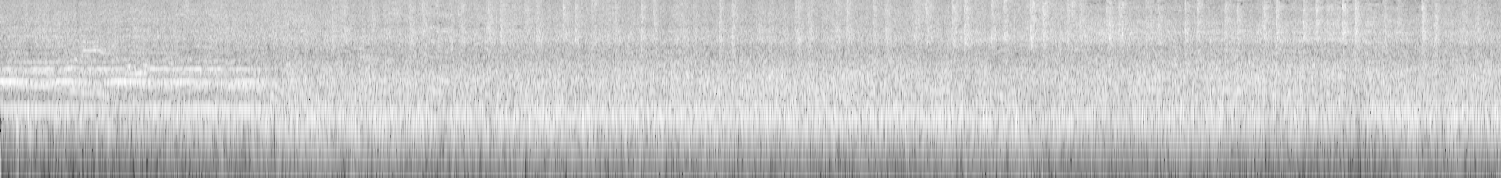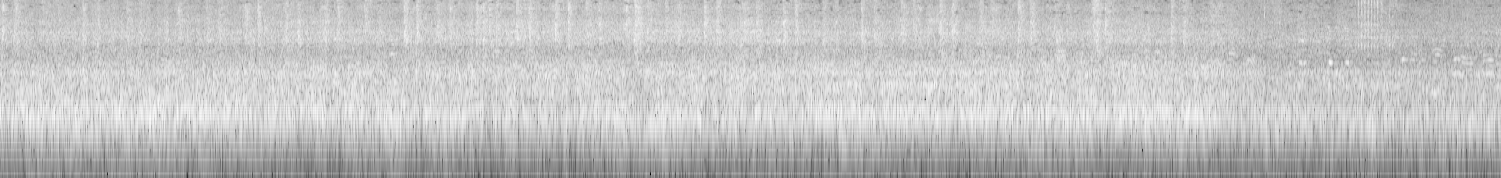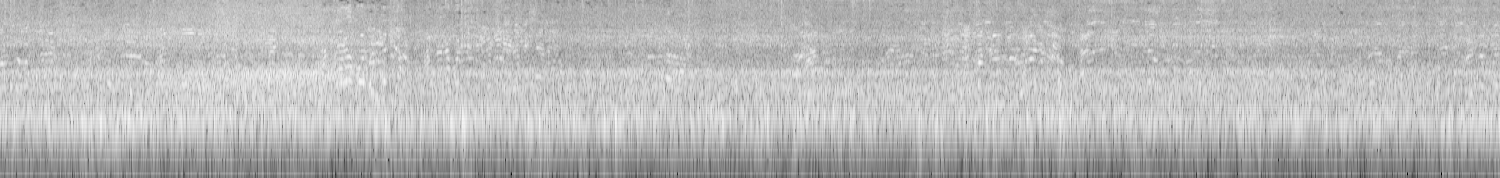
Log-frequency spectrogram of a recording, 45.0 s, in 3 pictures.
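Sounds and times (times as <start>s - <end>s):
train wheels rumbling on rails: 0.0s - 45.0s
rapid clickety-clack of wheels: 3.0s - 29.1s.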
